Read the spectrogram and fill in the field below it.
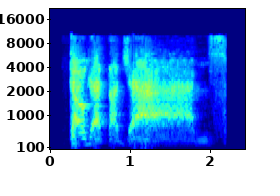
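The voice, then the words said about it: Cartoon Diamond Dog character voice. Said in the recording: “can you do a Diamond Dog impression? ... Doesn't have to be a good one. ... it's actually pretty good.”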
